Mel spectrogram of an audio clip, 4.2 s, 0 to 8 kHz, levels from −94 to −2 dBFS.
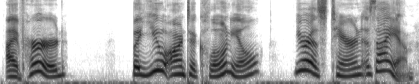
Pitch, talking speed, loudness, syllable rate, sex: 240 Hz, 170 wpm, -16 LUFS, 6.0 syllables/s, female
